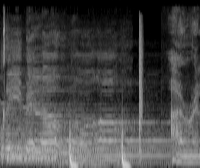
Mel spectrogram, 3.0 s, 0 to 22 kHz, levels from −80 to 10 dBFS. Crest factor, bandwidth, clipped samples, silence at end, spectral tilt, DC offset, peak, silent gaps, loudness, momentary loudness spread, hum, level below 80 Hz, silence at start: 18 dB; 19 kHz; under 0.1%; 0 s; -5 dB/octave; under 0.1%; -2 dBFS; none; -21 LUFS; 6 LU; none; -28 dBFS; 0 s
